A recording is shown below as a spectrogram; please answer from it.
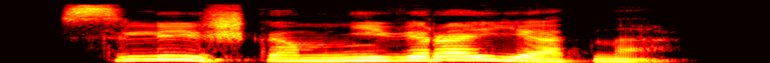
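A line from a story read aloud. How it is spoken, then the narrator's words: Snorting. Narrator (Russian): хмыкнул Евар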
